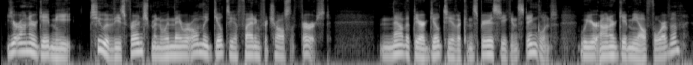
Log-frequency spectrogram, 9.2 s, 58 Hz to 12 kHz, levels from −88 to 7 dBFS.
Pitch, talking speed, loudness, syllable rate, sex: 135 Hz, 245 wpm, -20 LUFS, 6.8 syllables/s, male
